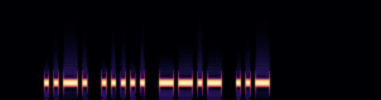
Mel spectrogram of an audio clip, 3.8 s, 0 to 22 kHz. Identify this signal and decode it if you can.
Morse code, heard as a keyed tone, about 25 wpm, 700 Hz. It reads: F5QU
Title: DXCC-100 Call Signs - 4 Characters - 25wpm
